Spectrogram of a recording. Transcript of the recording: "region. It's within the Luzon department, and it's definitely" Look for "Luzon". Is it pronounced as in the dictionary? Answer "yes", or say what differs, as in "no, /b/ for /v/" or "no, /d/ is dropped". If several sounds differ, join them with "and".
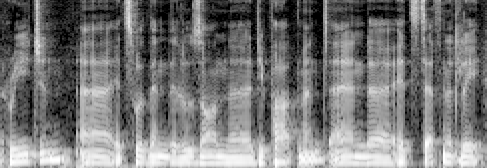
yes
